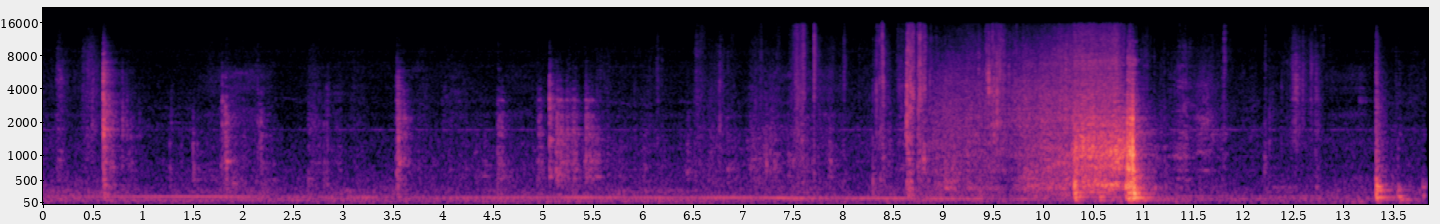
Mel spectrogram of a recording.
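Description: A plywood crosscut sled being handled and slid off a table saw's top: scattered light wooden clicks and knocks, a loud scrape of wood on the table about ten seconds in, then a couple of sharp knocks near the end as wooden pieces are set down.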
